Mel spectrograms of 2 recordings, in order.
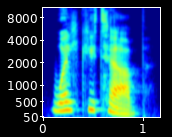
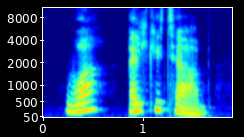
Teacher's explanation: When you add waw before al-kitab, the alif hamza sound is skipped. Instead of saying wa al-kitab, the sound flows smoothly from wa to kitab. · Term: Hamzat al-Wasl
